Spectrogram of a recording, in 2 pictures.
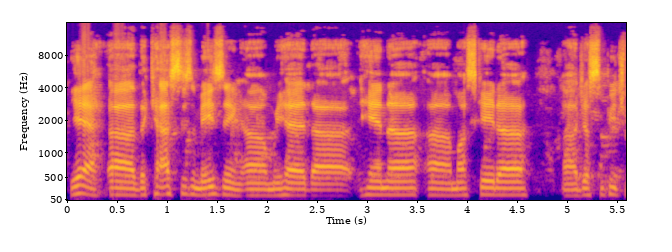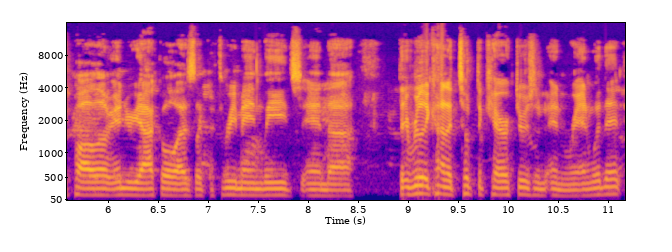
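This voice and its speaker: A young man from Boston, a writer-director, talking about his film with casual enthusiasm. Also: mid-range voice. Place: film festival red carpet, indoors. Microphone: handheld interview mic.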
